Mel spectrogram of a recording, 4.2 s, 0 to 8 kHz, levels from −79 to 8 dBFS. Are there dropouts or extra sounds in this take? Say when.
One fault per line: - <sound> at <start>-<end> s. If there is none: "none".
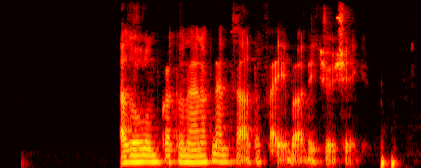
none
